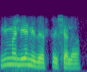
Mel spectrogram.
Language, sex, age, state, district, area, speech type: Kannada, male, 18-30, Karnataka, Koppal, rural, conversation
